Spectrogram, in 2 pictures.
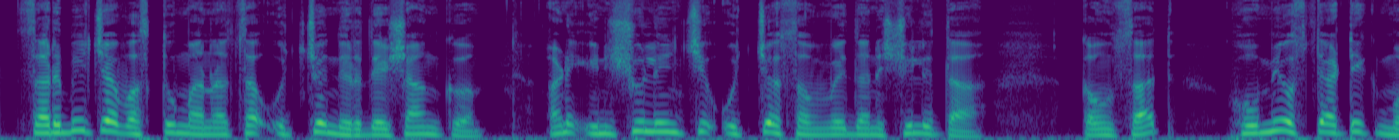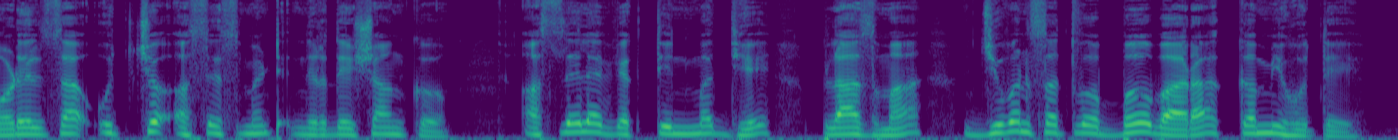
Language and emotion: Marathi, neutral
